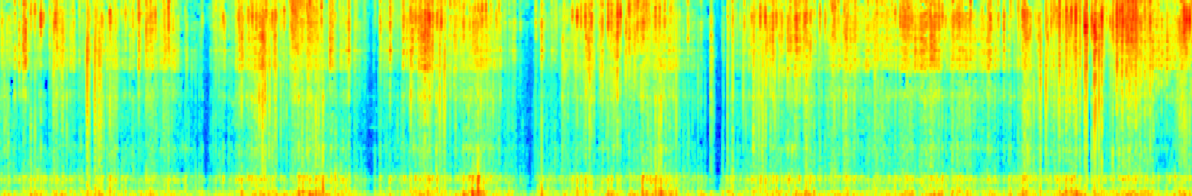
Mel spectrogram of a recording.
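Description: Both hands cup a hollow metal mesh microphone grille and scratch it continuously with long acrylic nails. The result is a steady, dense rustling scrape that is heavy and boomy in the low end, with faint bright crackle above and a few louder swells along the way.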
